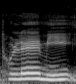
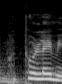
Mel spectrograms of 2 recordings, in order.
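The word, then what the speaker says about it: Ptolemy: 자, 여기 보면은 이제는 톨레미 2세로 내려가는 거죠. 예, 이 도표를 보면서 하는 게 좋을 것 예, 같은데 예. 이게 톨레미라 그러기도 하고 프톨레미 이렇게 얘기하는데 영어식 발음이 P를 묵음으로 보니까 톨레미라고 이야기하죠.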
